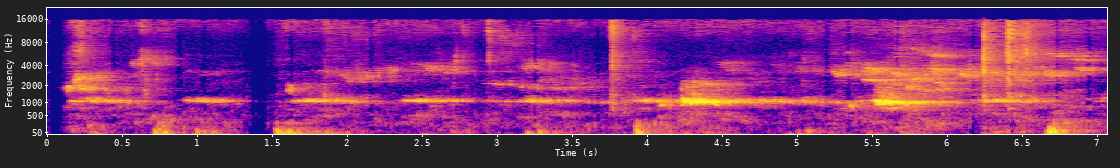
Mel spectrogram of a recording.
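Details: White-bellied woodpecker calling repeatedly, a series of short, steady mid-pitched notes roughly once a second, later notes louder and longer, with occasional knocks and faint higher chirps from other birds.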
